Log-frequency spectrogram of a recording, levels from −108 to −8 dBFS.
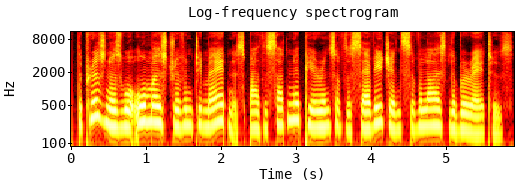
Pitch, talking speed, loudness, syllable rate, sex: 205 Hz, 175 wpm, -17 LUFS, 6.1 syllables/s, female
